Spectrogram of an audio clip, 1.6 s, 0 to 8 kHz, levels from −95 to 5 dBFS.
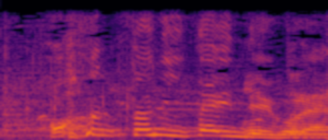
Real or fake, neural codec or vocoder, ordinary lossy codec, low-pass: real; none; none; 7.2 kHz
